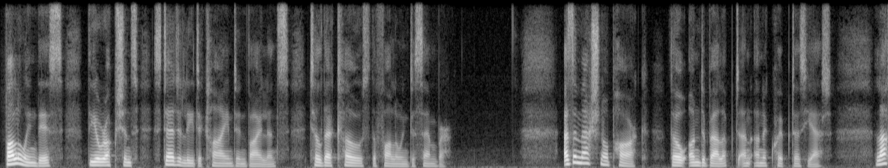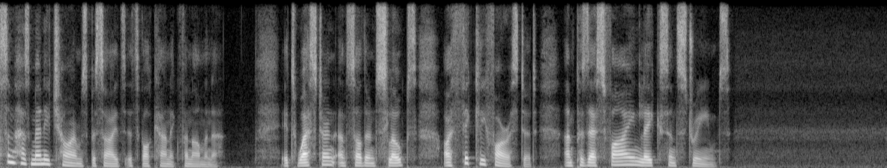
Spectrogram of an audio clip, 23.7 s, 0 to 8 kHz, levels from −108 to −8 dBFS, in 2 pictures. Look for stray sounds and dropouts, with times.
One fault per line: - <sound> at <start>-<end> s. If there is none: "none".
none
